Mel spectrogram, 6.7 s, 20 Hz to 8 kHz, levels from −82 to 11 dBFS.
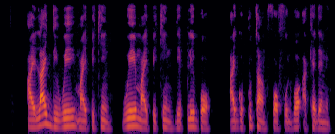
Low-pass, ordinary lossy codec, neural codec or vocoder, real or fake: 7.2 kHz; none; none; real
